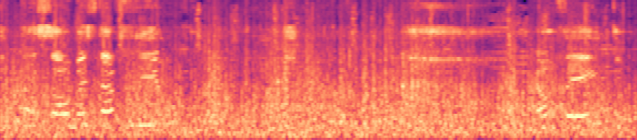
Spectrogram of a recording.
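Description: A cold northerly wind blows hard across Cabedelo beach, a loud, steady roar buffeting the microphone throughout with no letup.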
